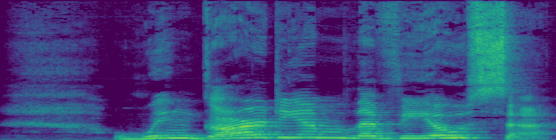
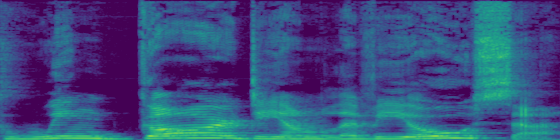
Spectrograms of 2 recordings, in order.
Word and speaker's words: Wingardium Leviosa: having much more luck Wingardium Leviosa he shouted waving his long arms like a windmill you're saying it wrong Harry hurt Hermione snap its Wingardium Leviosa make the GAR nice and long you do it then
